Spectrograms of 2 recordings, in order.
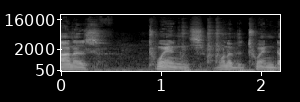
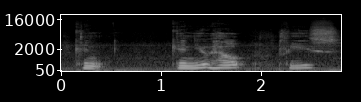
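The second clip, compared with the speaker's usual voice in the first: put-on very quiet, pleading, begging little-girl voice; 8 semitones higher, 10 dB quieter than usual. Voicing a little girl who asks the party for help: pleading little girl voice. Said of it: "and she's like".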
